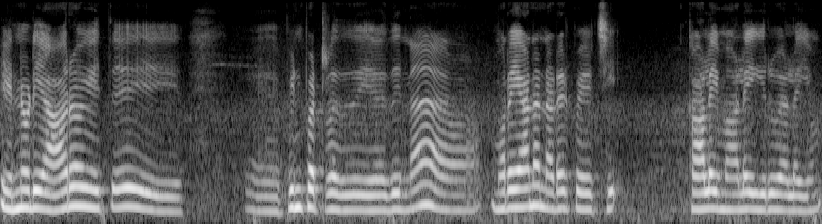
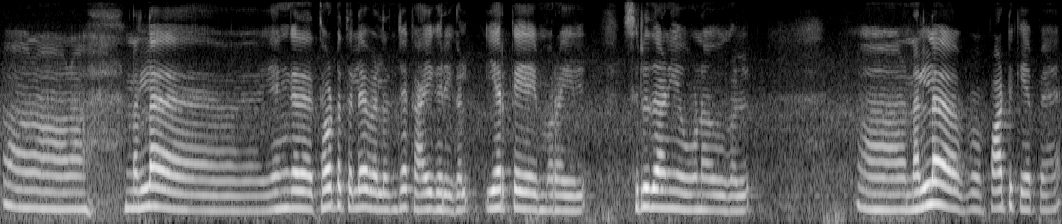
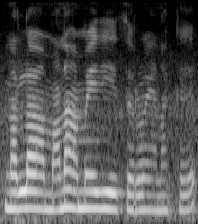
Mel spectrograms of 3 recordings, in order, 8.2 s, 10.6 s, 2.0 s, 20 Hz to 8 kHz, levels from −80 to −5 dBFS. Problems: none marked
